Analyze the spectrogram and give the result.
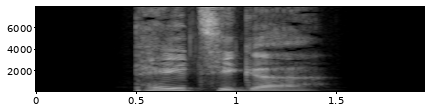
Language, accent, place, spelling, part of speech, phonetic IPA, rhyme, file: German, Germany, Berlin, pelziger, adjective, [ˈpɛlt͡sɪɡɐ], -ɛlt͡sɪɡɐ, De-pelziger.ogg
- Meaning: 1. comparative degree of pelzig 2. inflection of pelzig: strong/mixed nominative masculine singular 3. inflection of pelzig: strong genitive/dative feminine singular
